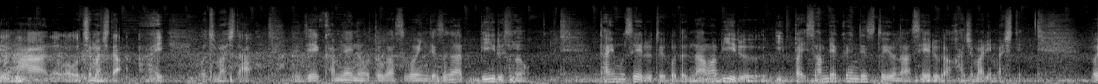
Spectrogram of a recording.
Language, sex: Japanese, male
